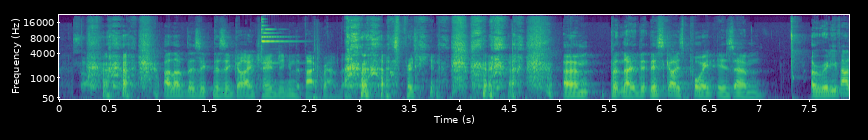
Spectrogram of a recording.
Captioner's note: laughs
